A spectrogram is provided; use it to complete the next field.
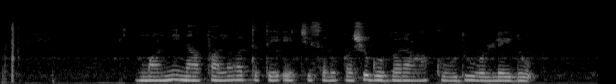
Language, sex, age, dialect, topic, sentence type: Kannada, female, 25-30, Mysore Kannada, agriculture, statement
